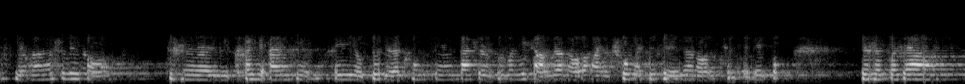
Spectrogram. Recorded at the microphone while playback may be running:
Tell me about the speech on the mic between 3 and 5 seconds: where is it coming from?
user only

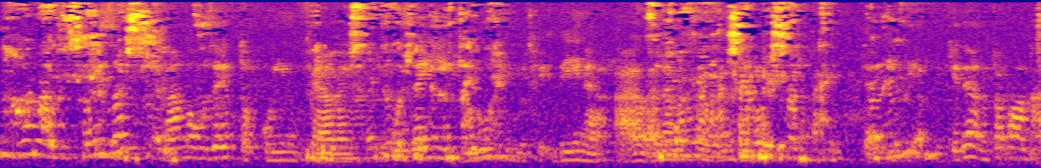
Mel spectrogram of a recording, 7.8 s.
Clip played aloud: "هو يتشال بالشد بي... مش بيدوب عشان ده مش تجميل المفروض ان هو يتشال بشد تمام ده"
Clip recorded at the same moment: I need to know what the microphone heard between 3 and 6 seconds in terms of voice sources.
both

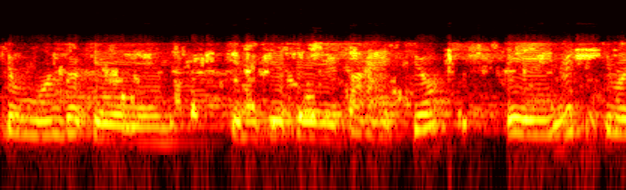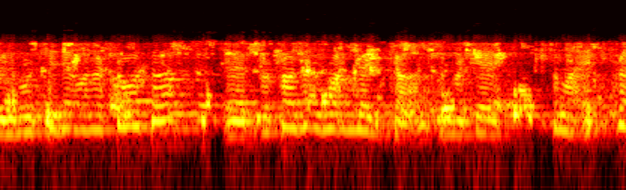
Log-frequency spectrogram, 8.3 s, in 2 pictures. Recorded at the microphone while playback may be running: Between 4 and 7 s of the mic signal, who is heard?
both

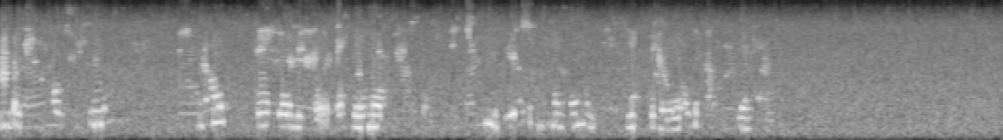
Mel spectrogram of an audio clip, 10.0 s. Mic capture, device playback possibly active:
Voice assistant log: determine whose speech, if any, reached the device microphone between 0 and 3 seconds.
echo only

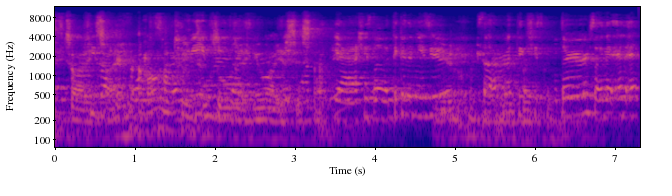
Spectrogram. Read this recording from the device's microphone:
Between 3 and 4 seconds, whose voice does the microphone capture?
both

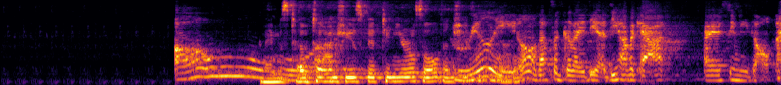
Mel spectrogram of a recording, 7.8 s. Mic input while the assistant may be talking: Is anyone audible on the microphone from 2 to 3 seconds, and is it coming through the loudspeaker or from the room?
both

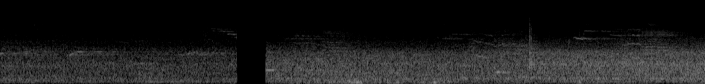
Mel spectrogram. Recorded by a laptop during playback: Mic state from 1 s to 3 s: neither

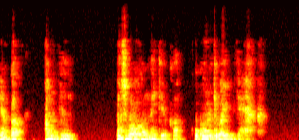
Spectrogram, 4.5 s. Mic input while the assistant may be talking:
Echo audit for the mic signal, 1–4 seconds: echo only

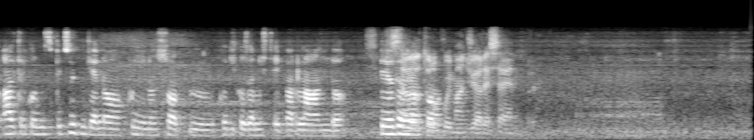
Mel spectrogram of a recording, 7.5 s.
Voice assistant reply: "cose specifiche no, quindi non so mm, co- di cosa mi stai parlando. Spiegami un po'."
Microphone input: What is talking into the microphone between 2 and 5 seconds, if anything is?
both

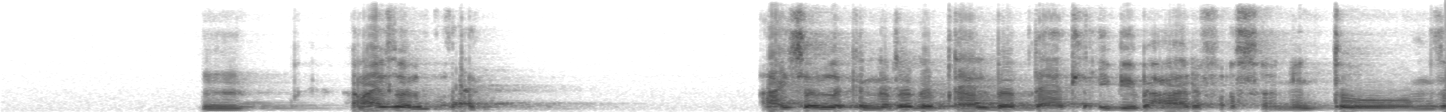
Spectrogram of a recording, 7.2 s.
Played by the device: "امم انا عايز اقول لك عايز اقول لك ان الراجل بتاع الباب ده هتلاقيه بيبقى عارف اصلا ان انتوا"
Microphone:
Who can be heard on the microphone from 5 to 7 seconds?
echo only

